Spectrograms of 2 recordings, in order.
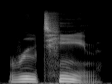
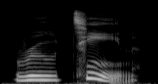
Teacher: Many learners pronounce it routine, with stress on the first part. But in English, the correct pronunciation puts stress on the second part, routine.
